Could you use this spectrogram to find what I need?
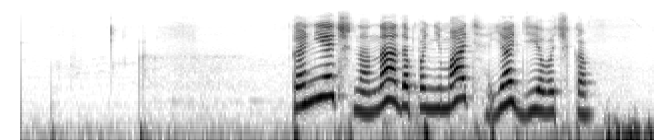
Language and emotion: Russian, neutral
